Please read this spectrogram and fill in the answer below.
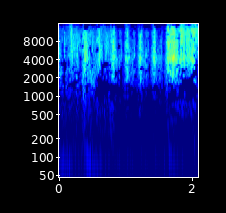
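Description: Techno DJ mix in a breakdown: the kick drum has dropped out, leaving a rhythm of hissing, noisy hi-hat and percussion hits, about four a second, that grows louder near the end as the track builds back to the full beat.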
